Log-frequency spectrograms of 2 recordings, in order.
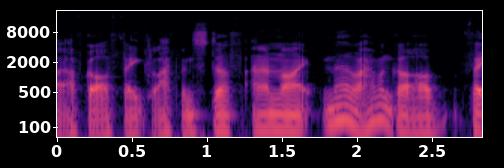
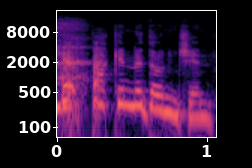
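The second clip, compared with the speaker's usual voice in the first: motherly voice, very high. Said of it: "Spot on voice".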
